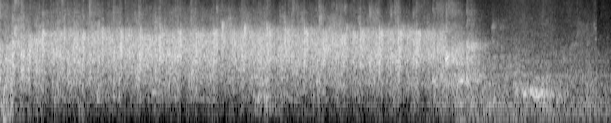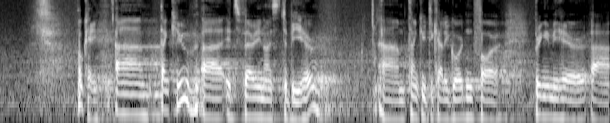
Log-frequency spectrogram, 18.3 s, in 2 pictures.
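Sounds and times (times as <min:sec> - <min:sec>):
audience applause: 0:00.0 - 0:07.4
speech: 0:10.5 - 0:18.3.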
